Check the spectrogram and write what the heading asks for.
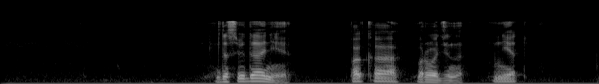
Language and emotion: Russian, sad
